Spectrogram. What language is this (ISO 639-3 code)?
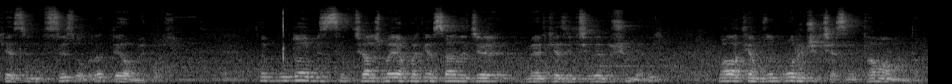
tur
